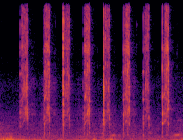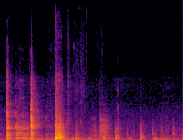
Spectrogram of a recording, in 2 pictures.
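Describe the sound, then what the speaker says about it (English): A knife draws through the belly skin of big Texas blacktip shark fillets in a run of about a dozen crisp, evenly spaced rasping strokes, then slower, irregular cuts and scrapes, close and fairly loud with no talk. "Just put your knife in and cut toward the belly skin."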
